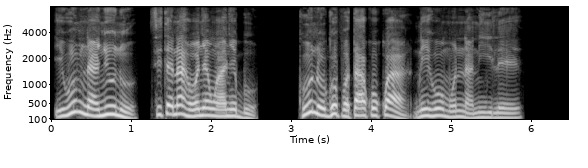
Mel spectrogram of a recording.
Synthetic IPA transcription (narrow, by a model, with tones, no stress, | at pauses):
i˨wu˦m̩˦na˨ɲu˦nu˨ | si˦te˦na˦ɦʊ˨o˦ɲe˦ŋʷa˨ɲɪ˦bʊ̰˨ | ku˦nu˨o˨ɡo˦pʊ˨ta˦kʷʊ˦kʷa˦˨ni˦ɦʊ˦mʊ˨n̩˦na˨niː˦le˦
